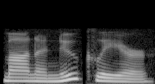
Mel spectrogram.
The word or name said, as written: mononuclear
